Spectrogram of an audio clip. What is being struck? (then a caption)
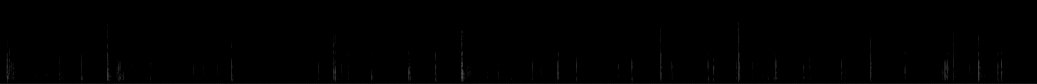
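Glass tablet screen. Long nails tap on the glass screen of an iPad, making about 34 quiet, sharp clicks at an irregular pace. Each tap is a brief, bright tick that stops at once, heard over a faint low hum.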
